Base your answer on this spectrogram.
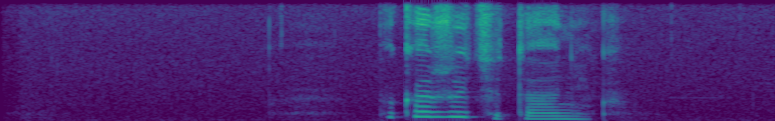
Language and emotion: Russian, sad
